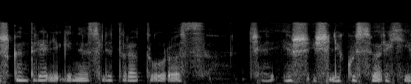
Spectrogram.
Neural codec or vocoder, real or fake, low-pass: none; real; 7.2 kHz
